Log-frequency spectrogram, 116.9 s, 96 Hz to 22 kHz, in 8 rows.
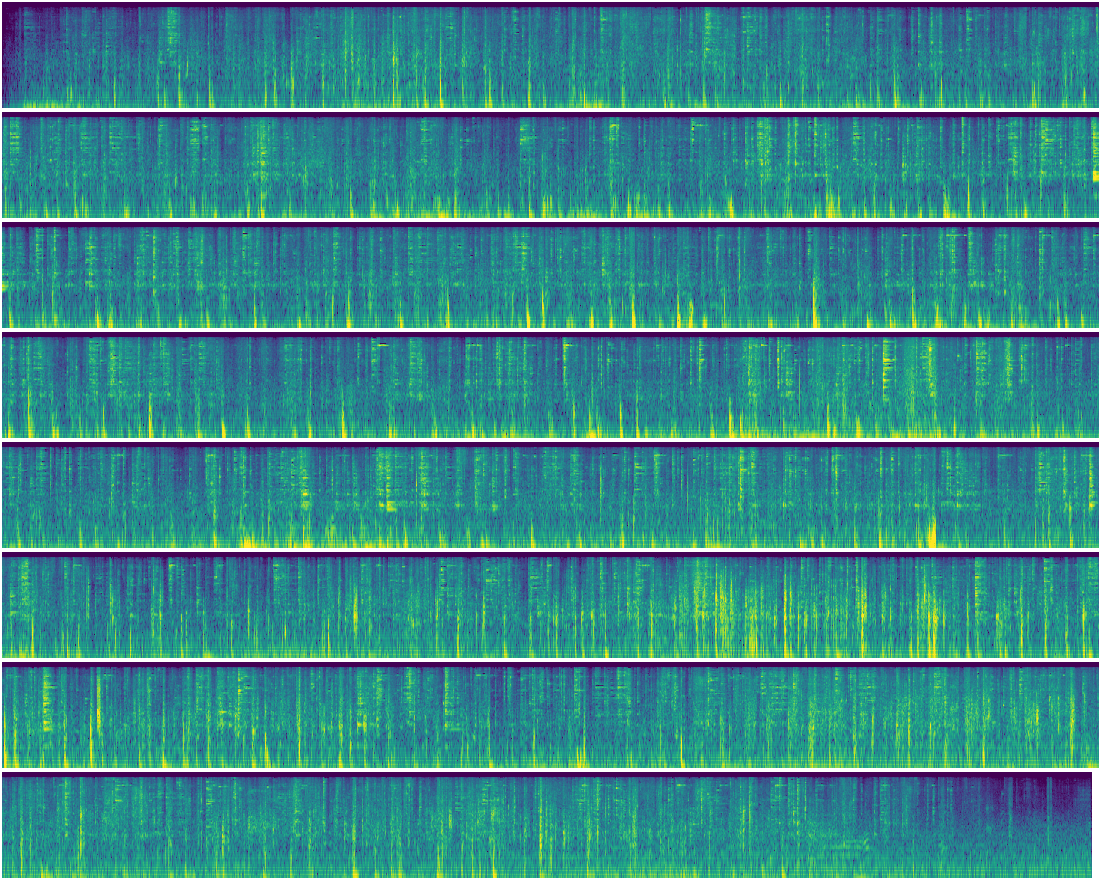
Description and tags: horse steps and chain
Close up of loud horse steps on a forest soil, the a few steps on a road. Rattling of metalic chains.
Frane, jan 2023.
recorded with Shoeps CMC6 MK41
recorded on Sounddevice mixpre6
